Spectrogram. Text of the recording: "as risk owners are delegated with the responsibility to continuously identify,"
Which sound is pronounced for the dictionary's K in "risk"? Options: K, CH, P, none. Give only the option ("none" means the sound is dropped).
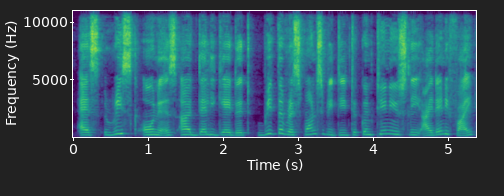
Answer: K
